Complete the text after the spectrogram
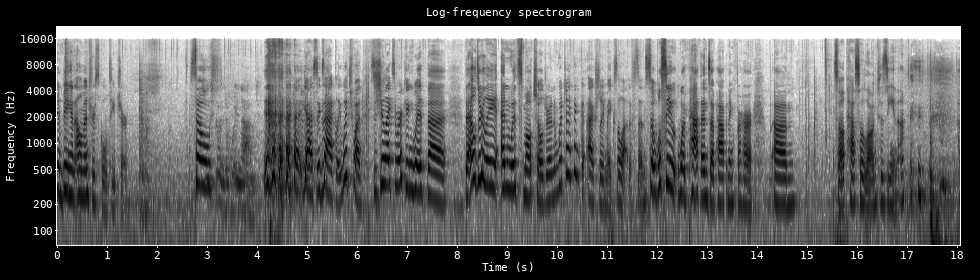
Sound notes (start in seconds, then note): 4.2 laughing; 17.0 laughs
